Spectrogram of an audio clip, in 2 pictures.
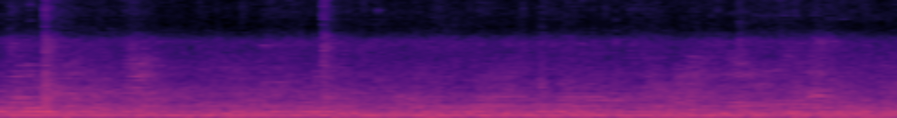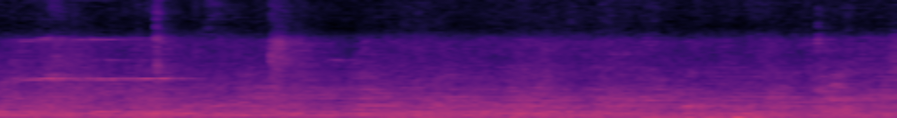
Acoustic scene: crowded indoor space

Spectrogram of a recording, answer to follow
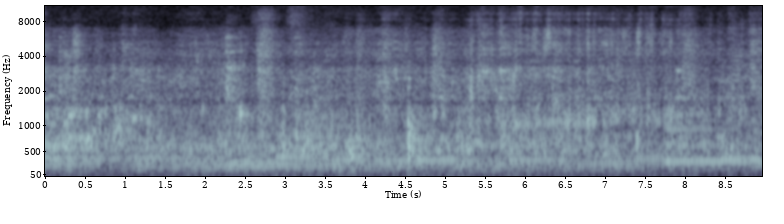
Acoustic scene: restaurant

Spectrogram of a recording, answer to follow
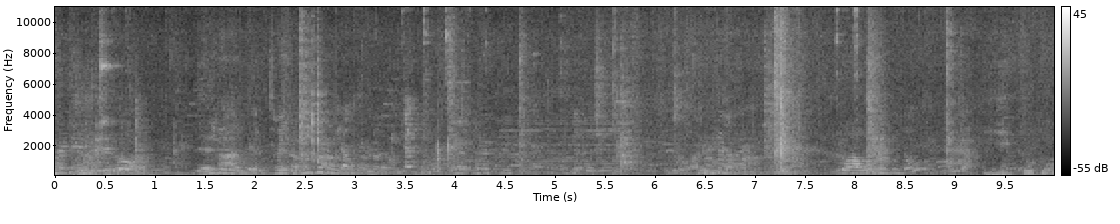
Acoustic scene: restaurant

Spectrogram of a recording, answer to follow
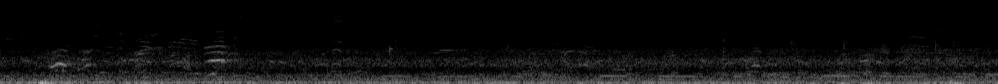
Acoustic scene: park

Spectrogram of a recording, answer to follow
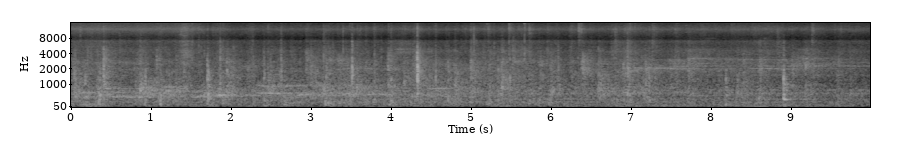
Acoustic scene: subway station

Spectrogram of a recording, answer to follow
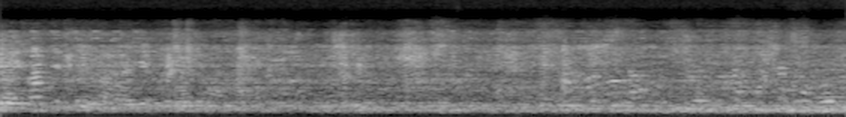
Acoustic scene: park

